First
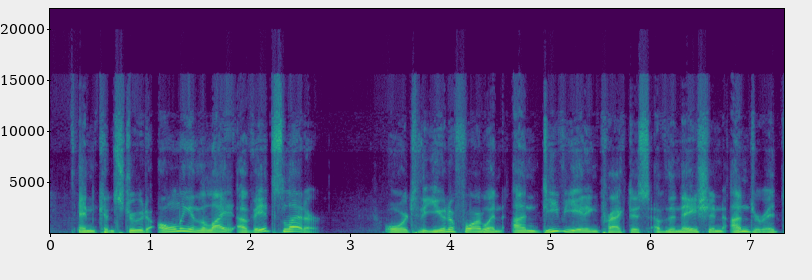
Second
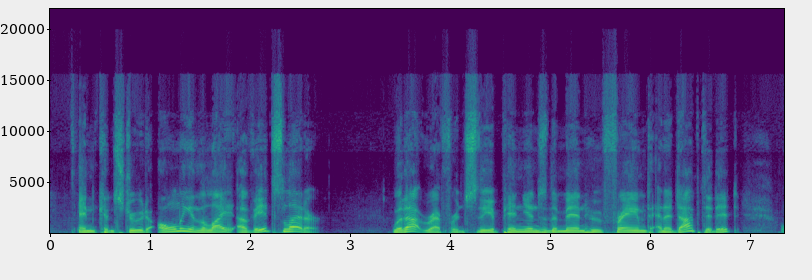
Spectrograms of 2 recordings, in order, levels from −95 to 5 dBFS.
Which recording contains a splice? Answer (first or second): first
